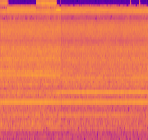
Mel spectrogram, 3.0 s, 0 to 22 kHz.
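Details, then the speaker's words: Aquastrong 3 hp variable-speed pool pump on speed 4, after self-priming, at almost 3,700 RPM maximum drawing about 2,200 watts: steady even motor hum with a constant high-pitched whine, no knocks, rattles or grinding; running normally at full speed. "it's running now. I'm at almost 3,700 RPM, and this is as fast as this is going to go, drawing a maximum power of about 2,200 watts."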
